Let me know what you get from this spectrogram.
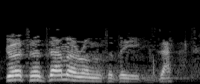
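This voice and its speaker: A man's voice: high voice, expressive. Pompous, theatrical Englishman, long reverb. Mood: pompous, fastidious. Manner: pompous, fastidious, florid. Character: pompous, cultured opera-loving male villain. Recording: dull, reverberant, faint noise.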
